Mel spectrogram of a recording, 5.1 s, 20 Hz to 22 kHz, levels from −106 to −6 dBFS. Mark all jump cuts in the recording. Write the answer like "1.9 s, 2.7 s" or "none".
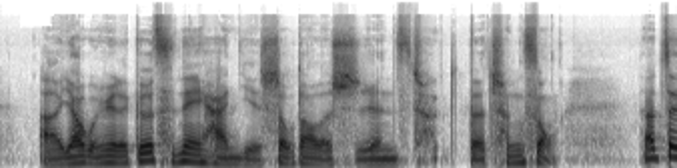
none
